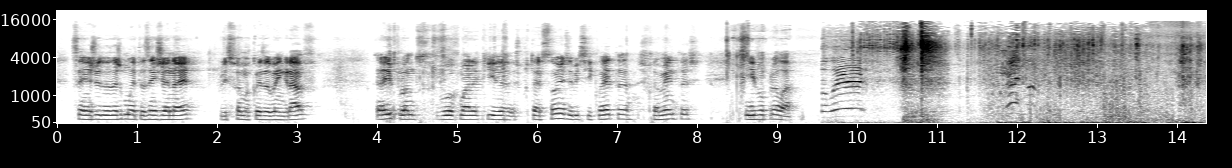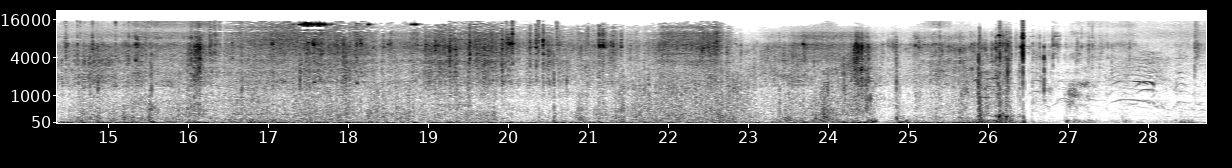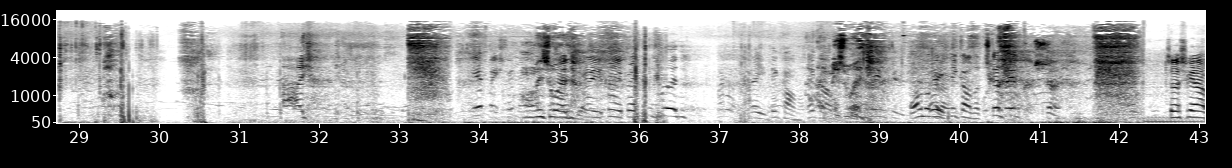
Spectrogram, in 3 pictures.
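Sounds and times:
bike tyres rumbling on rough ground: 9.8 - 30.0
wind rush on microphone: 10.8 - 31.3.

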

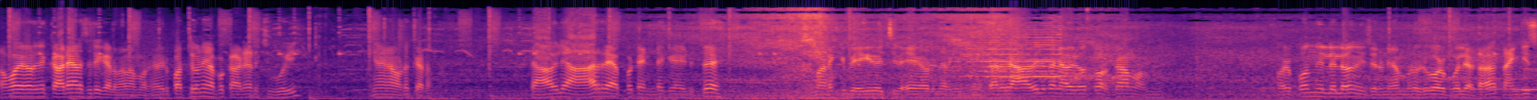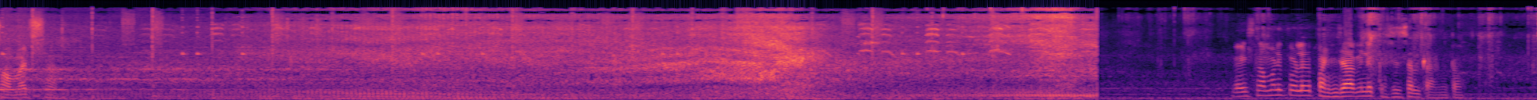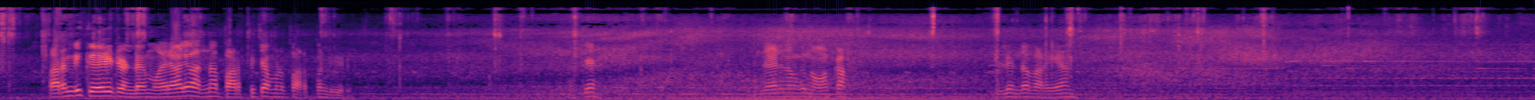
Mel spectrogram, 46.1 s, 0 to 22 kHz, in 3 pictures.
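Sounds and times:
roadside traffic: 0.0 - 46.0
soft background music: 0.0 - 46.0
vehicle passing: 0.0 - 46.0
low engine hum: 1.7 - 46.0.

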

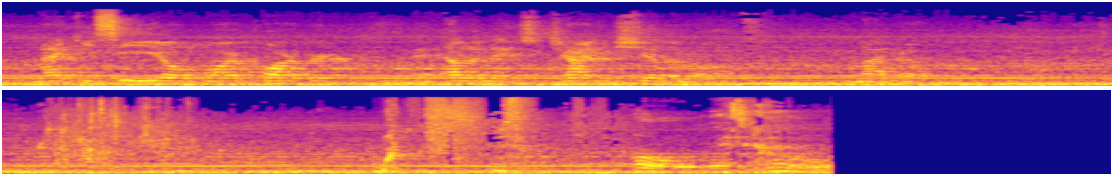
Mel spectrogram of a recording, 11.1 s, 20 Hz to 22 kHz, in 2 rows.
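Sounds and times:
steady low hum: 0.0 - 9.8.

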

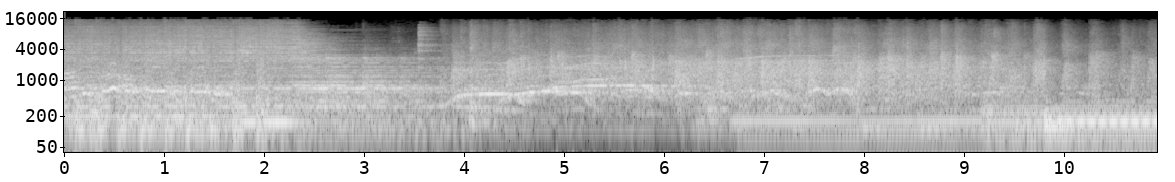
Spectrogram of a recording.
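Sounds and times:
audience applauding: 3.8 - 10.9.

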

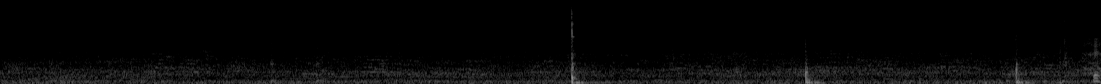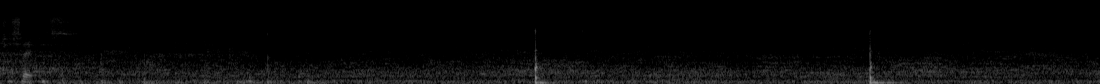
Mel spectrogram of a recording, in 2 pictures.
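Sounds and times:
darts thudding into dartboard: 19.7 - 20.0.

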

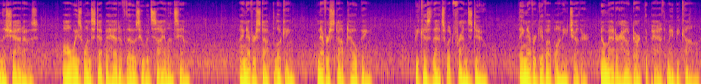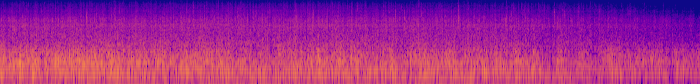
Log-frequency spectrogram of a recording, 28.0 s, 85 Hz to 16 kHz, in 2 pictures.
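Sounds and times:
heavy rain falling on a car: 0.0 - 28.0.

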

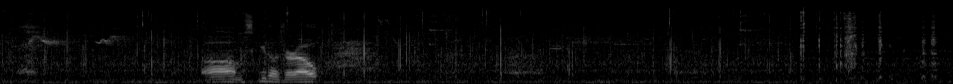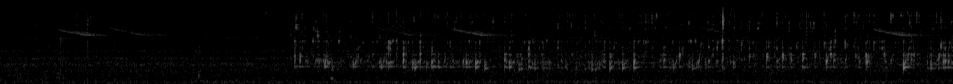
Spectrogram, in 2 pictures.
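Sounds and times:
faint clicks and crackles: 0.0 - 9.5
coffee pouring into a mug: 12.4 - 19.0.

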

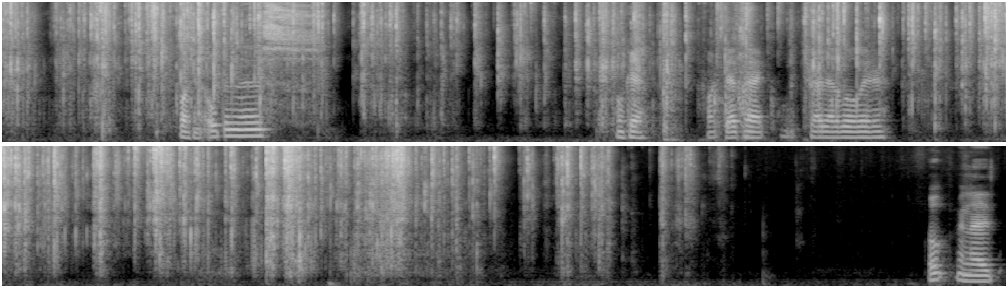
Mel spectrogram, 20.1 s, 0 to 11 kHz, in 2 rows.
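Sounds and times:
foil wrapper crinkling and tearing: 0.0 - 17.4.

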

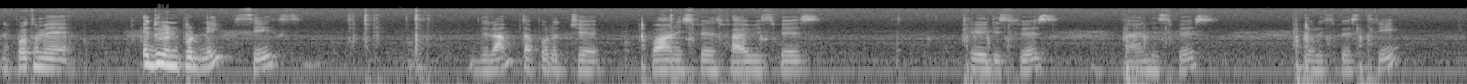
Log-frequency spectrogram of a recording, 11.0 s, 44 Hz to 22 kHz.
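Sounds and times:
keyboard keystrokes: 2.6 - 3.3, 4.7 - 5.8, 7.2 - 7.7, 8.4 - 8.9, 9.7 - 10.4.

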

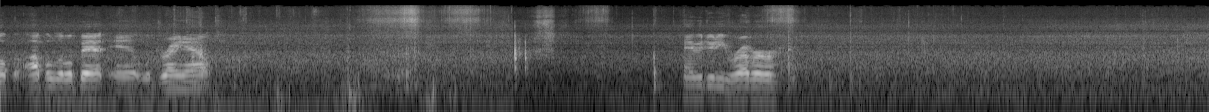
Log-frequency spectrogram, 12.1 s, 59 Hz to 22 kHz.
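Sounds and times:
low outdoor background hiss: 0.0 - 12.0
hands rubbing plastic cooler: 3.5 - 6.2, 7.6 - 8.1.

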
